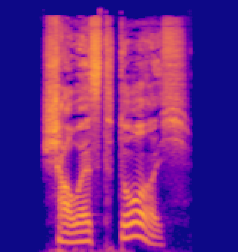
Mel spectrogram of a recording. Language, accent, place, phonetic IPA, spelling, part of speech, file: German, Germany, Berlin, [ˌʃaʊ̯əst ˈdʊʁç], schauest durch, verb, De-schauest durch.ogg
- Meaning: second-person singular subjunctive I of durchschauen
